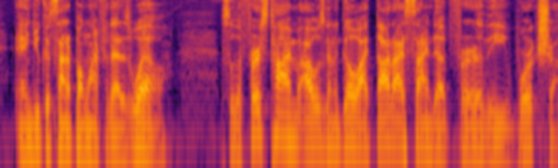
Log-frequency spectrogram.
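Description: A man with an American accent has an unremarkable speaking voice and a medium pitch. His pitch varies in an ordinary way, and his pace is fairly quick. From Texas, Killeen. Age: 30s. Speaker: comedian. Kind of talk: casual chat.

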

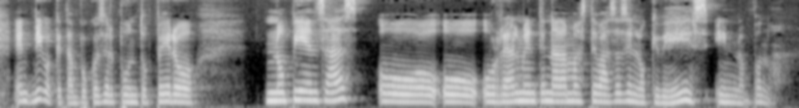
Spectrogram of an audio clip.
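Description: In a normal speaking voice, a woman talks at a fairly slow pace with medium pitch and fairly even intonation on a very clean recording with a silent background. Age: 40s. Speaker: social media influencer. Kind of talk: casual interview chat.

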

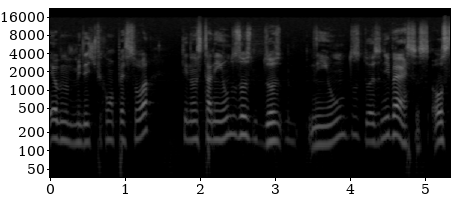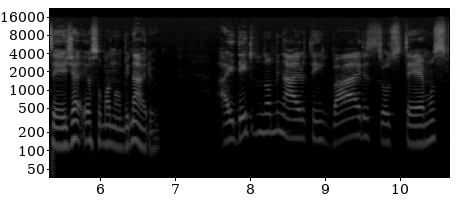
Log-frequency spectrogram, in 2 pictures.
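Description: An unremarkable speaking voice, with ordinary pitch variation and a moderate pace. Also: man. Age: 20s. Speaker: podcast co-host. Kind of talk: casual chat. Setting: radio studio.

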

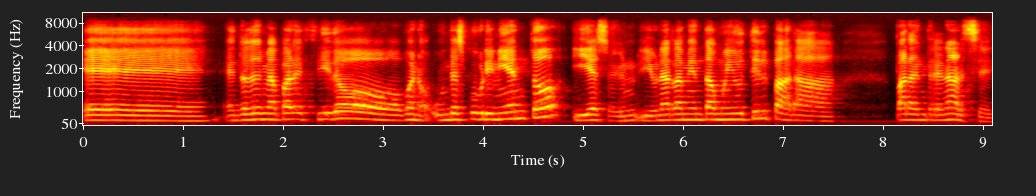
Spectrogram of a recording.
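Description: The speaker is a man with a high pitch. He talks at a fairly slow pace with ordinary pitch variation. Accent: Spanish. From Spain. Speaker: writer. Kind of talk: interview. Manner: hesitant, repeats words.

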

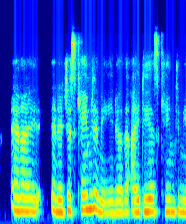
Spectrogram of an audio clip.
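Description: A woman with an ordinary speaking voice talks at a fairly quick pace with a fairly high pitch. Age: 50s. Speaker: podcast host. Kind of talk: casual interview.

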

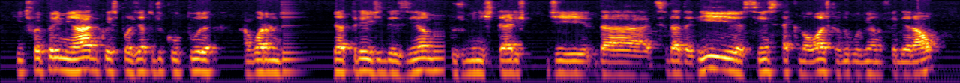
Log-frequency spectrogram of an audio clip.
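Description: A man talks at a moderate pace and medium pitch, his intonation monotone and flat. Music plays in the background. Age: 30s. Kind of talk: radio interview.

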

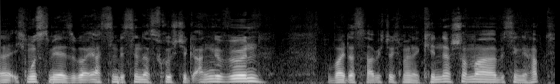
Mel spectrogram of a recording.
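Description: This man's voice sits fairly low in pitch, with fairly even intonation. He talks at a very fast pace. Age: 40s. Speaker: podcaster documenting weight loss. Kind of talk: casual monologue. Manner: hesitant with filler sounds.

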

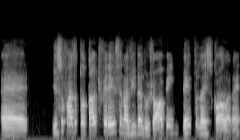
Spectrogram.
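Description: The recording is dry and close with no echo. A man speaks fairly slowly in a normal speaking voice with ordinary pitch variation. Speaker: city council candidate. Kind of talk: casual online panel chat. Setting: video call live stream. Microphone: unstable internet connection.

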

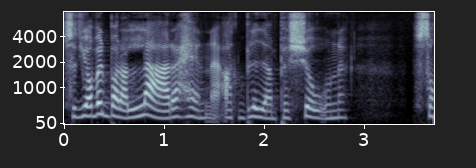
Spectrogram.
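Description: The voice is an ordinary speaking voice, moving at a moderate pace with ordinary pitch variation. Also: woman. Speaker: podcast host. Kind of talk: personal storytelling monologue. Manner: casual, filler-heavy.

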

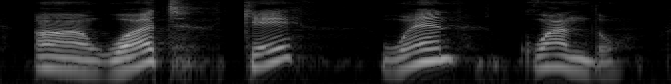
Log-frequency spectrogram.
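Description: A man with a Chilean accent, a bright, sharp tone and lively intonation at a very slow pace, on a very clean recording with a silent background. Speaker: youth preacher. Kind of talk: sermon. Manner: mixes Spanish and English.

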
